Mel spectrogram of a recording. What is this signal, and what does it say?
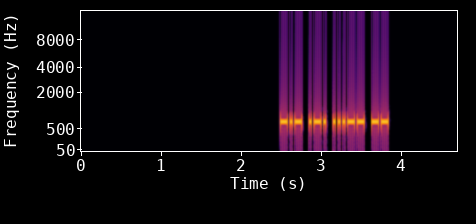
Morse code, heard as a keyed tone, about 40 wpm, 700 Hz. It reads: KR3M
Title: USA Call Signs - 4 Characters - Repeated 3x - 40wpm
